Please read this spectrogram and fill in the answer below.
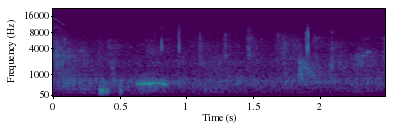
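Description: Near silence: room tone, with a soft low knock and a brief low tone, a quarter second long, about half a second in.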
